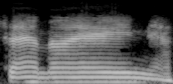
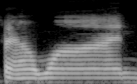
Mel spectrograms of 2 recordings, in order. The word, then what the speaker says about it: Samhain: Happy Samhain, Samhain, however you want to pronounce it. I know the Muggles call it Samhain, so I figured I'd say it that way. But it's actually pronounced Samhain.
